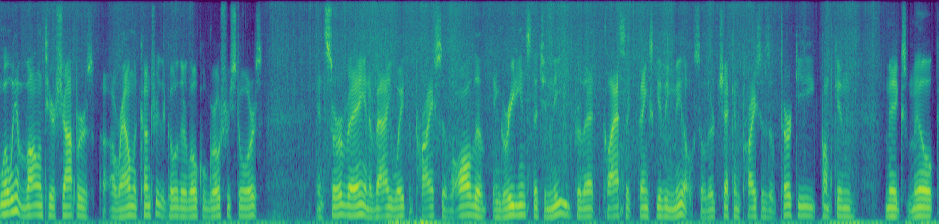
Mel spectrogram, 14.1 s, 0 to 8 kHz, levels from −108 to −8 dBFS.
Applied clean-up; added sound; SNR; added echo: none; Crumpling, crinkling; 17 dB; none.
